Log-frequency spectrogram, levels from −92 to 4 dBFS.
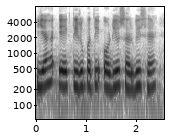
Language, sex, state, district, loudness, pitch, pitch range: Hindi, female, Jharkhand, Ranchi, -13 LUFS, 225 Hz, 220-235 Hz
